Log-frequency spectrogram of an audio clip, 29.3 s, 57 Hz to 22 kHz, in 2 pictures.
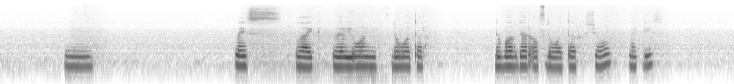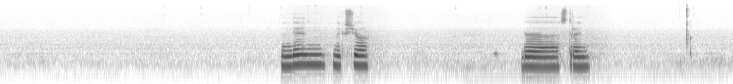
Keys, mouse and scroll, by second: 0.3 KP_1, 1.7-3.4 drag, 8.3-13.5 middle drag, 12.4 KP_3, 16.0 KP_6, 18.0-18.6 drag, 19.1 z, 19.6-20.0 drag, 21.3-21.6 drag, 21.9 middle drag, 22.0-28.2 drag, 22.0-22.6 right drag.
